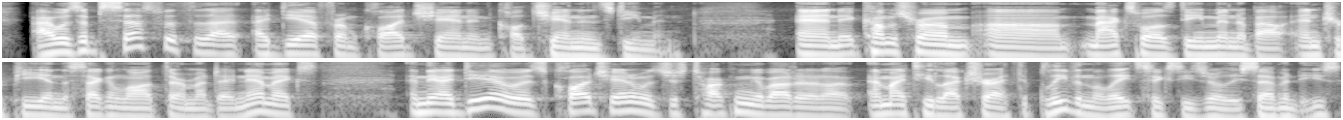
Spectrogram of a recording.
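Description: A man speaks at a very fast pace with medium pitch and ordinary pitch variation. The recording is very clean, with a silent background. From US Midwest, rural Michigan. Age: 40s. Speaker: entrepreneur and trader. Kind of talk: interview.

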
